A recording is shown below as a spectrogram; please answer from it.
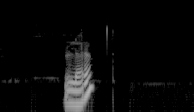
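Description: A single sharp computer mouse click about a second and a half in, just after a short spoken syllable.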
